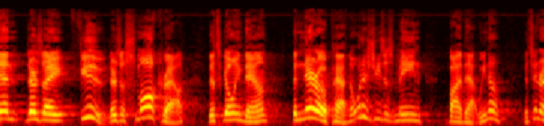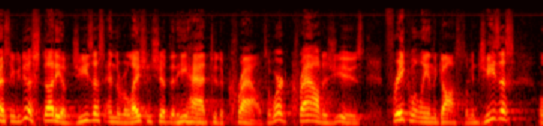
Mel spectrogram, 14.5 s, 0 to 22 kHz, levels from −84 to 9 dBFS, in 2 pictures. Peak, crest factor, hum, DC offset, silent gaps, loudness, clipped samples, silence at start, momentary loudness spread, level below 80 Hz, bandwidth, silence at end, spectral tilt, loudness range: -6 dBFS; 18 dB; none; under 0.1%; none; -23 LUFS; under 0.1%; 0 s; 13 LU; -62 dBFS; 16.5 kHz; 0 s; -4.5 dB/octave; 6 LU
